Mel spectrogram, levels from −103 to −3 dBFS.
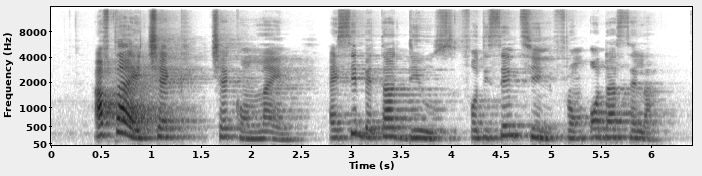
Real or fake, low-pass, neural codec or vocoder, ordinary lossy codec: real; 14.4 kHz; none; none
